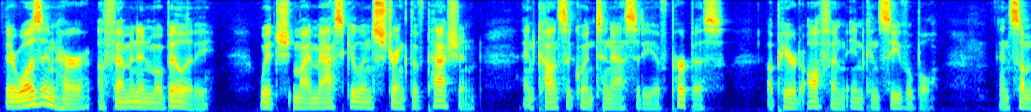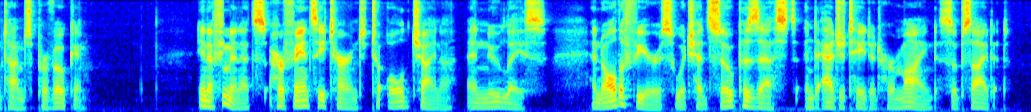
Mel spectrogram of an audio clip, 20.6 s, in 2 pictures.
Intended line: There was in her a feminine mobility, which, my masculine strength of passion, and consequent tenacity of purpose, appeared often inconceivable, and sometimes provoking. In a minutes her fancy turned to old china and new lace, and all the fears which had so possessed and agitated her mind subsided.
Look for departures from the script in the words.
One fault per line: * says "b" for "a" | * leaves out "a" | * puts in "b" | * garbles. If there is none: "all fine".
all fine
